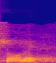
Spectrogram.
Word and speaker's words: Søren: Kalau pakai lidahnya orang sana, biasanya membacanya agak bulat di belakang, jadi Søren Kierkegaard. Jadi rodok masuk ke kerongkongan suaranya, jadi O bukan A.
